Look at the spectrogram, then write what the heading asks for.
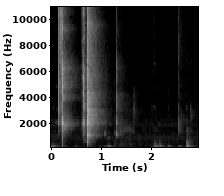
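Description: Sharp cracks ring out as a bottle of Bullet Frontier bourbon whiskey is opened. A few crisp, loud snaps arrive in uneven succession, and faint rustling fills the gaps between them.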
